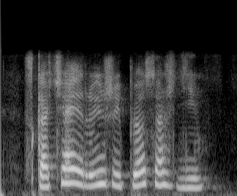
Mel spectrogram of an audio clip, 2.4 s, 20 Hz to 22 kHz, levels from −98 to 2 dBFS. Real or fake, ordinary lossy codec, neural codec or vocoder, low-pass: real; Opus, 32 kbps; none; 7.2 kHz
